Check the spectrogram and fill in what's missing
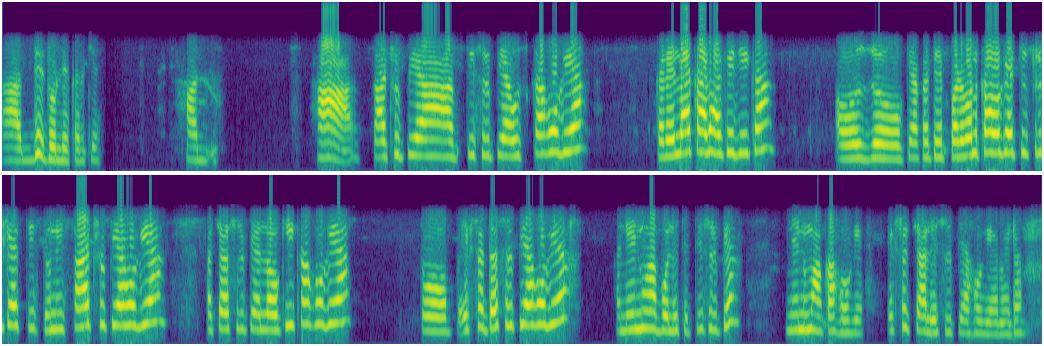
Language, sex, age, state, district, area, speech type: Hindi, female, 45-60, Bihar, Begusarai, rural, conversation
